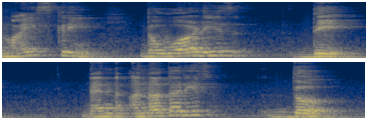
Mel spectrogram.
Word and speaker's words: des: The word DES is they. The another is the. DEUX is pronounced as the, which means two, and they means some.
